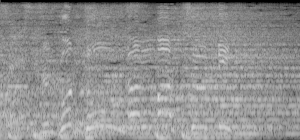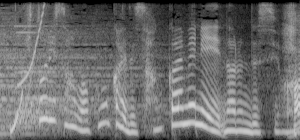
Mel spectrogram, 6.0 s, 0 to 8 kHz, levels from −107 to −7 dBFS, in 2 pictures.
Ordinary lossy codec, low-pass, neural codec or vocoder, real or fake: none; 7.2 kHz; none; real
